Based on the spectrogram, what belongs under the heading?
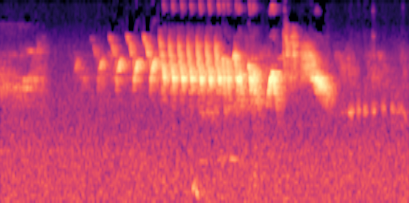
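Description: A songbird singing: a rapid trill of repeated high chirps lasting a little under three seconds, ending in a falling note.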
